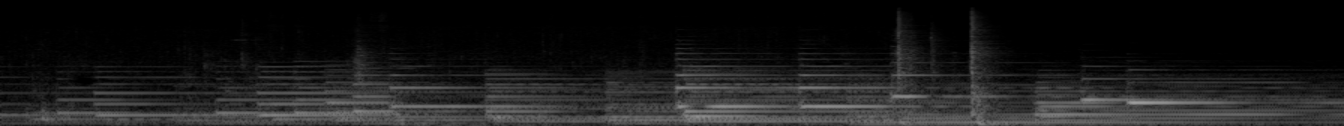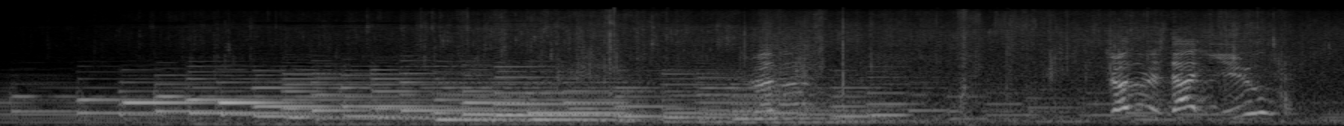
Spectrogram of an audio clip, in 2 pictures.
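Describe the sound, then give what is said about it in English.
Steady rain hisses outdoors at midnight, rising to a dense patter in the second half, with tonal music playing over it and a few sharper splashes near the end. “Get yourself out of the rain.”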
